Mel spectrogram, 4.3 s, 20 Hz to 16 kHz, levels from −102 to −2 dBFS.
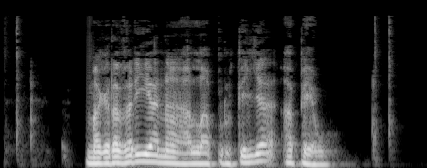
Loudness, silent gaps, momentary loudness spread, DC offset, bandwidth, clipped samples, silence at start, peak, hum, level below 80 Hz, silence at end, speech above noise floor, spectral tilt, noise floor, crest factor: -18 LUFS; none; 9 LU; under 0.1%; 5.2 kHz; under 0.1%; 0.85 s; -4 dBFS; none; -48 dBFS; 1 s; 44 dB; -10 dB/octave; -61 dBFS; 16 dB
